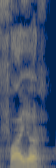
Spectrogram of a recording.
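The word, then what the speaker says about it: fire: Question number 16 की बात करें तो फायर, कौन कौन से साउंड है? स्पेलिंग बोलिए। फायर, र तो बोला नहीं जाता ना, फायर।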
